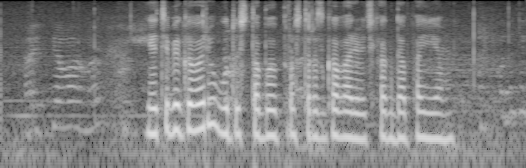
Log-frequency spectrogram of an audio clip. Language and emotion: Russian, neutral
